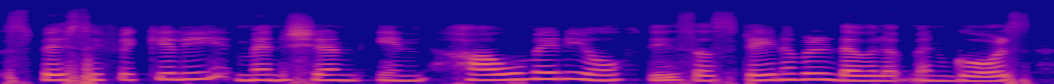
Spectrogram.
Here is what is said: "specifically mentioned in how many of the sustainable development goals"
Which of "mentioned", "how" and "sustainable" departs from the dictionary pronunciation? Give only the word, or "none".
none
